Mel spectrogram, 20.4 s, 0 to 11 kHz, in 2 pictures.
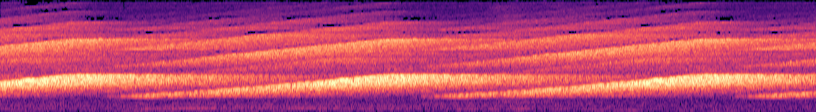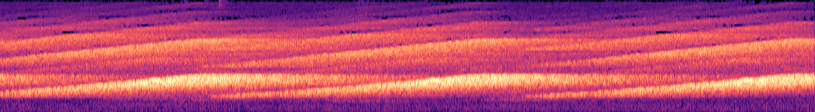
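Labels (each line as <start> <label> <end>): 0.0 A fire alarm rings continuously with a high-pitched, reverberating tone. 20.4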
